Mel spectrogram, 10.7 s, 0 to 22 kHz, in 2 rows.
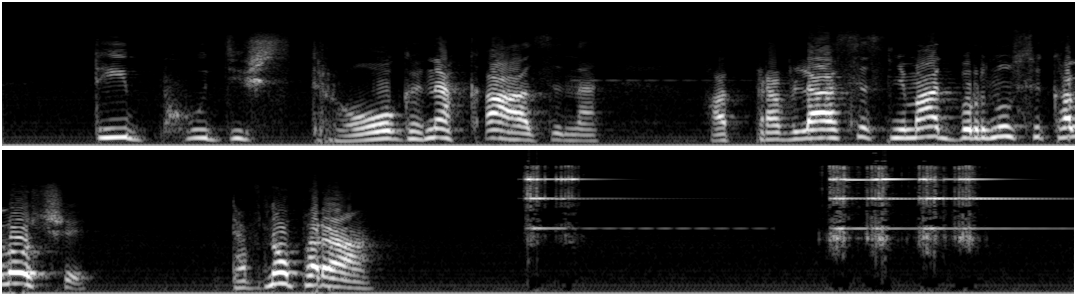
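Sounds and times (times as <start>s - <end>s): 
speech: 0.5s - 5.9s, 6.5s - 7.3s
metallic bell ringing: 8.0s - 10.7s.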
